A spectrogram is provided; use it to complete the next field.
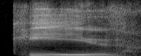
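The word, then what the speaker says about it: Kyiv: and it's actually not kiev either it's uh there's sort of a u that that kind of a u sound that kind of merges in with the e so it's it kind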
